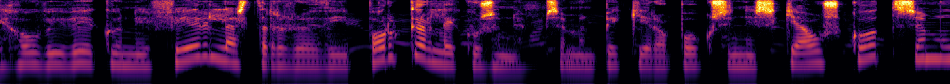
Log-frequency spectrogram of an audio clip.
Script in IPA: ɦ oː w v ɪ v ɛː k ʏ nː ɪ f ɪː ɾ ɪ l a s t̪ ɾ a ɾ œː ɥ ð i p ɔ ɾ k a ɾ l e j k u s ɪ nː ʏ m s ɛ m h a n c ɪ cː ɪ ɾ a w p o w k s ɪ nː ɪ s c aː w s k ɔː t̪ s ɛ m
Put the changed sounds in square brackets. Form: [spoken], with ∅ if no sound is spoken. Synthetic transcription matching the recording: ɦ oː w v ɪ v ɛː k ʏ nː ɪ f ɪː ɾ ɪ l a s t̪ ɾ a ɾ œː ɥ ð i p ɔ ɾ k a ɾ l e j k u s ɪ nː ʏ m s ɛ m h a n [p] ɪ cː ɪ ɾ a w p o w k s ɪ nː ɪ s c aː w s k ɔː t̪ s ɛ m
